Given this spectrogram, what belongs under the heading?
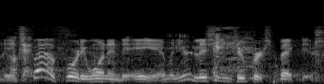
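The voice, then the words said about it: Announcer-style radio voice. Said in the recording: “When you start talking, the radio voice comes out.”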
